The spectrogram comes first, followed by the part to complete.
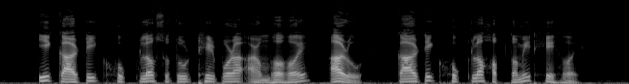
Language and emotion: Assamese, neutral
